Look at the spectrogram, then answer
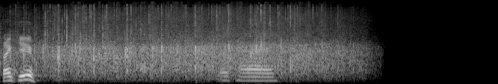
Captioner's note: audience applauding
